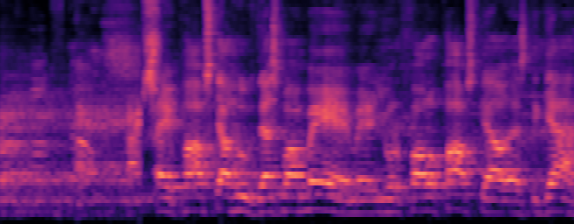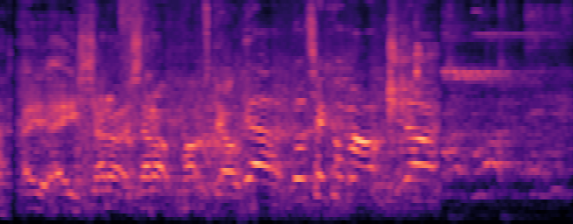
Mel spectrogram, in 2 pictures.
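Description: A man talks cheerfully and laughs, close by.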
